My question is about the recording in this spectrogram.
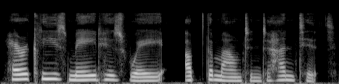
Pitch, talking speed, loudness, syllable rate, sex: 200 Hz, 175 wpm, -18 LUFS, 4.4 syllables/s, female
